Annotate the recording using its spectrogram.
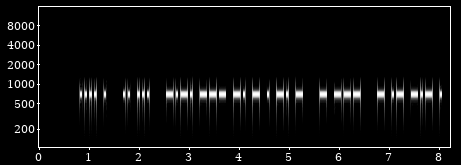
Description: Morse code, heard as a keyed tone, about 25 wpm, 700 Hz. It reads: HE IS CONTENT TO TAKE
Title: Sentences from Top 1000 Words - Review Part 6 - 25wpm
